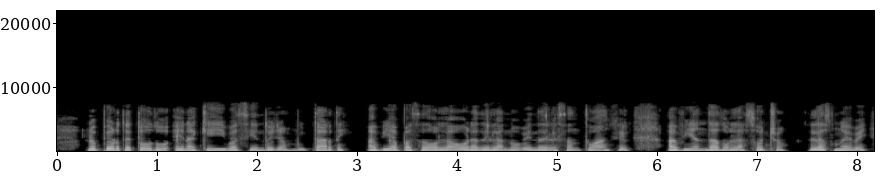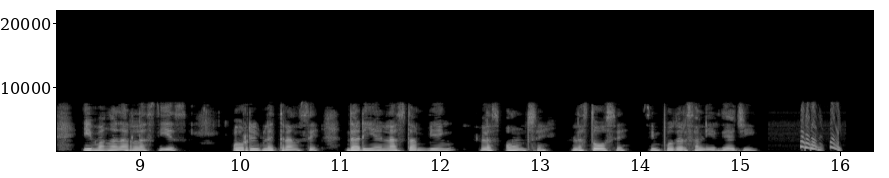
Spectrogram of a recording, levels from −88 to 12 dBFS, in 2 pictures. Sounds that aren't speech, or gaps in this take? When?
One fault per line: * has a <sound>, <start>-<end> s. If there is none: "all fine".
* has a chirp, 15.6-16.0 s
